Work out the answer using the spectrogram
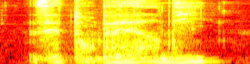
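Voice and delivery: hushed whisper. Tugging on Marianne's skirt, Angèle speaks to her, whispered. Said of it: "chuchota Angèle".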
